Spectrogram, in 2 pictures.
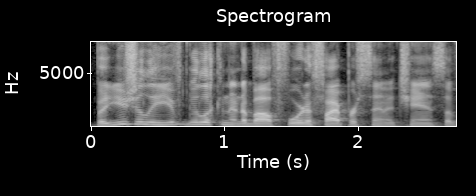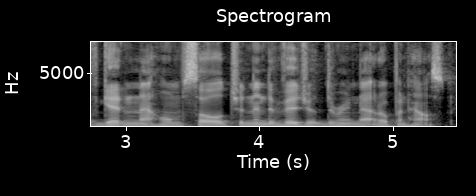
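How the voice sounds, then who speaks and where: Here a real estate team leader from Brazil, in his thirties, chats casually as an interview guest in a mid-range voice at a brisk pace. His accent is Brazilian Portuguese, and he tends to finish his points by adding "right?".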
